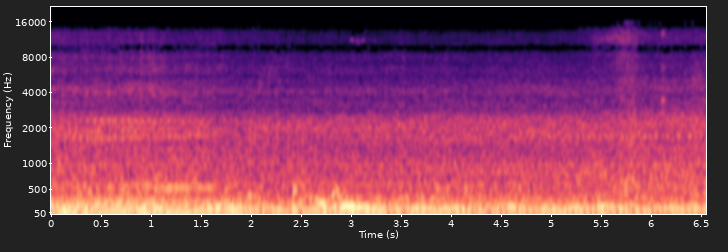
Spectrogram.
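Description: Steady low outdoor rumble, such as a phone microphone picks up beside a road, with a faint voice about two and a half seconds in.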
